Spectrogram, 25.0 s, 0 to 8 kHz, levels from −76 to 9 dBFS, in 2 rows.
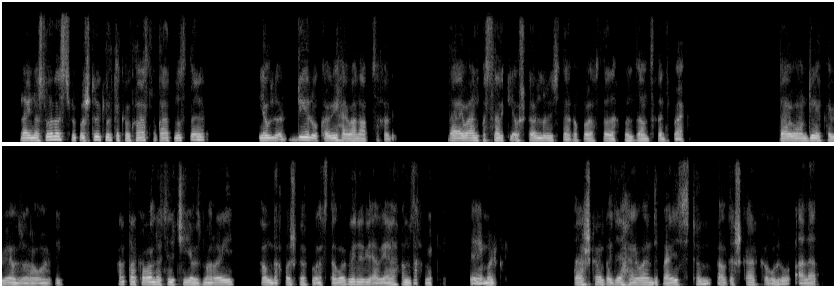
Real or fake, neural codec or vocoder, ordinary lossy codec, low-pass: fake; codec, 24 kHz, 3 kbps, HILCodec; none; 7.2 kHz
